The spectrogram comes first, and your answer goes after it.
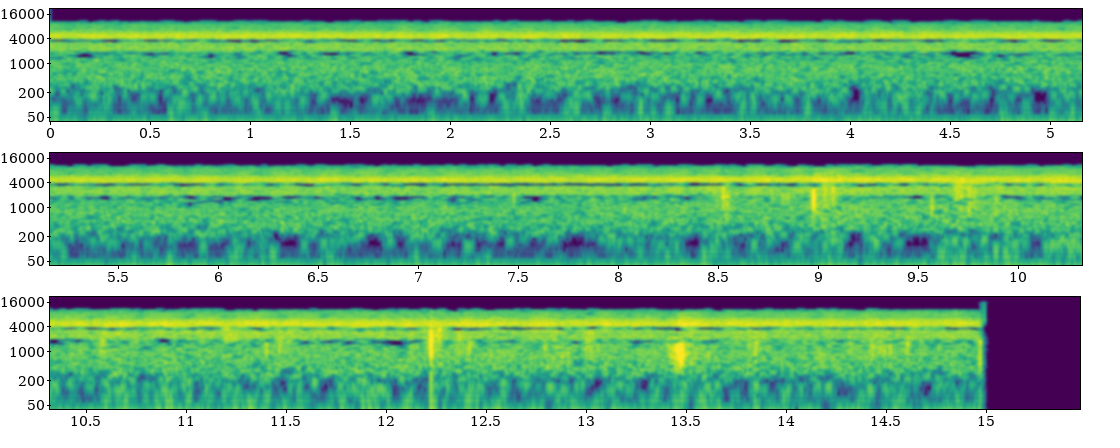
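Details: Cicadas singing in a dense pine wood at Porto Cesareo, Italy, between Torre dell'Alto and Torre Uluzzo: a continuous, steady high buzzing drone with no breaks, plus a few faint clicks or rustles.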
